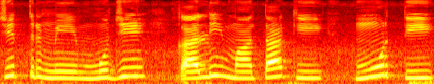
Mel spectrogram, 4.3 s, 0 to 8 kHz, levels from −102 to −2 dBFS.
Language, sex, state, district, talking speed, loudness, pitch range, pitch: Hindi, female, Madhya Pradesh, Katni, 95 wpm, -17 LUFS, 230-300 Hz, 245 Hz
